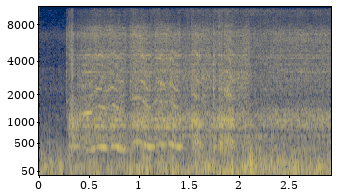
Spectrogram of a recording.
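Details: 1969 Plymouth Fury III, 318 V8 with automatic, off the road over ten years, catches after cranking and runs rough and uneven, sounding ready to stall; points were bad and the distributor cap had mud underneath, and spark was being checked.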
